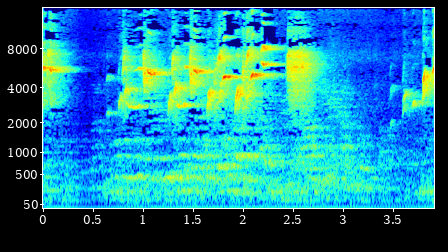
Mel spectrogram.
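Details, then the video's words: Goldfinch singing in the campero style, recorded in 2017: a short run of high, twittering chirps and sliding notes after a near-silent start, then a pause and a fresh burst of bright tweets at the end. "jilguero campero"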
